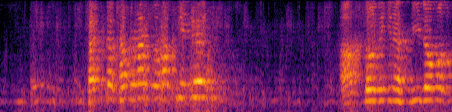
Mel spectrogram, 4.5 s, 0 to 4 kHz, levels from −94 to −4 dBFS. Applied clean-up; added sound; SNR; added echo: neural separator model SepFormer DNS4.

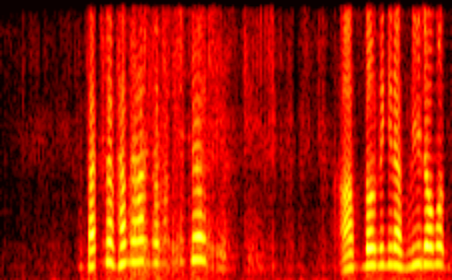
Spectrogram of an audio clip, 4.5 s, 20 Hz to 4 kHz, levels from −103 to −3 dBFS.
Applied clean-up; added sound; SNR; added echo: neural separator model SepFormer WHAMR!.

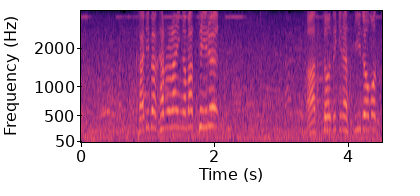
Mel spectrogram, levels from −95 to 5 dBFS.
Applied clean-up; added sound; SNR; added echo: none; none; none; none.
